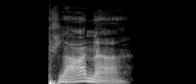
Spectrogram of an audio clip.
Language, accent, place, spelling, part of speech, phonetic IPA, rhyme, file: German, Germany, Berlin, Planer, noun, [ˈplaːnɐ], -aːnɐ, De-Planer.ogg
- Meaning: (noun) 1. planner 2. organizer; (proper noun) a surname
